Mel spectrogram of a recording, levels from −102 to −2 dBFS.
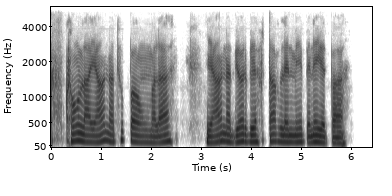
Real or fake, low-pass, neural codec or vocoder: fake; 5.4 kHz; codec, 16 kHz, 8 kbps, FunCodec, trained on LibriTTS, 25 frames a second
